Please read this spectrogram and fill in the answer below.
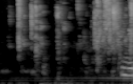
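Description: Crackly rustling from a snack wrapper and chocolate-coated biscuits being handled. It comes in a few short bursts at first and grows denser in the second half.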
